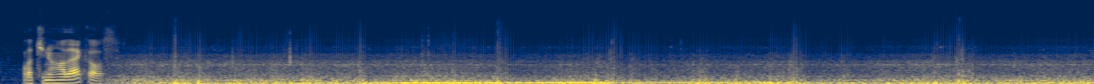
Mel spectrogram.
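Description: Tyres roll along the road.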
